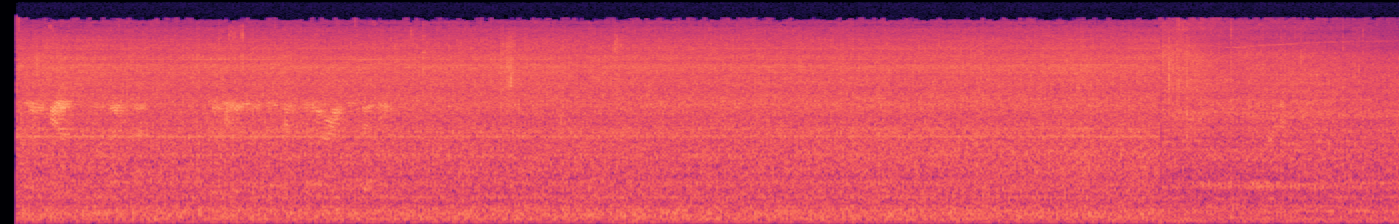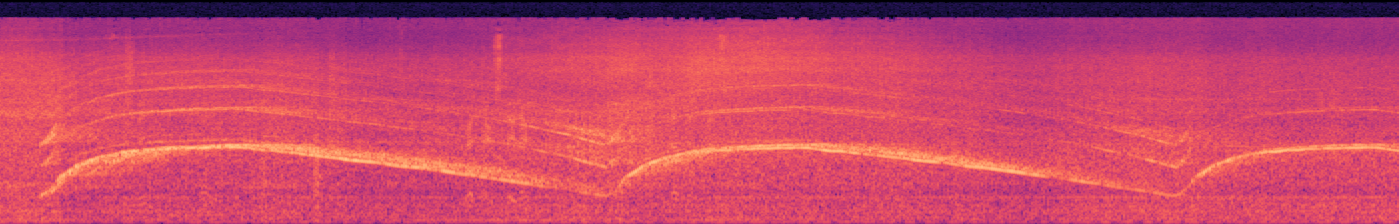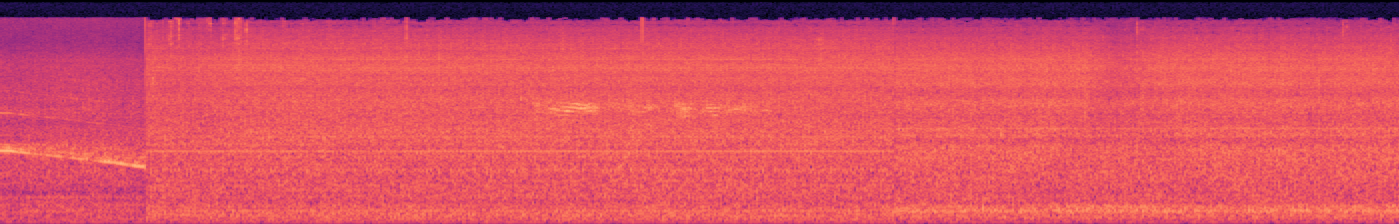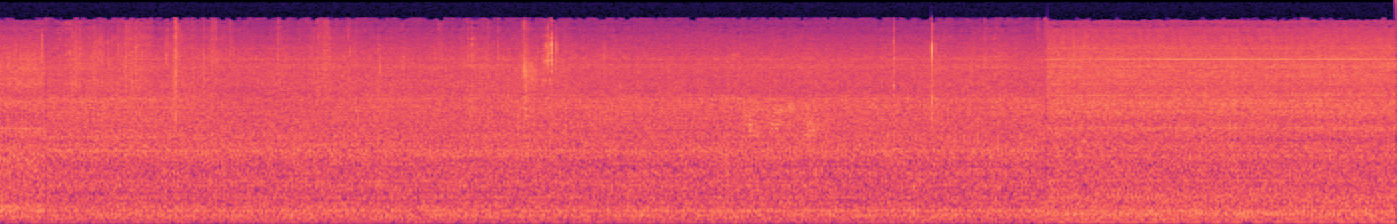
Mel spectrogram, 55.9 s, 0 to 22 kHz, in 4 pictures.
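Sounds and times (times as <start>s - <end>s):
idling vehicle engines: 0.2s - 26.2s, 27.9s - 55.9s
ambulance siren wailing: 12.4s - 29.6s.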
